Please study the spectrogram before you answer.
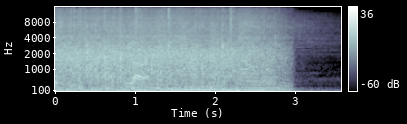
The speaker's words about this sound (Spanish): Un fuerte aplauso, por favor,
